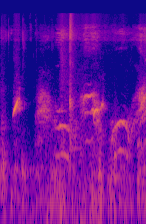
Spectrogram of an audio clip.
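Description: A dog named Luna whimpers in a series of short, high, wavering whines, close and fairly soft, with a little background noise between them.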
